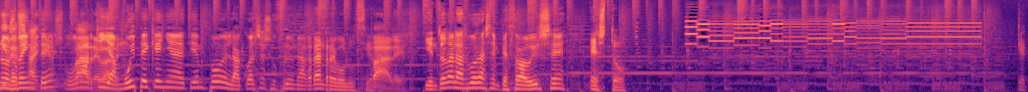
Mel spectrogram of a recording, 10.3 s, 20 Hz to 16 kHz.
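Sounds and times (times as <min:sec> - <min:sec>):
speech: 0:00.0 - 0:06.5
mobile phone ringtone melody in bright synthetic tones: 0:06.8 - 0:09.9.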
